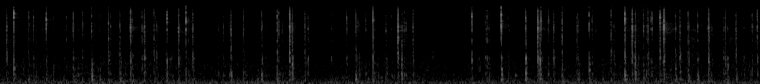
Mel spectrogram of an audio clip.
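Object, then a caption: Plastic laptop keys. Long purple nails type quickly on the black plastic keys of a silver aluminum MacBook Pro laptop keyboard. About fifty short, bright, dry clicks come in rapid bursts, with brief pauses near the two-second mark and between roughly three and a half and four and a half seconds, and almost no low end.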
